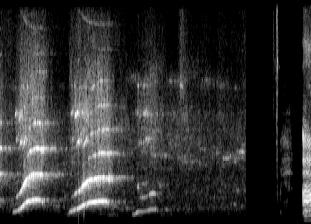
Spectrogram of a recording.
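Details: A female Javan gibbon (Hylobates moloch) from a regularly followed group gives her great call, or long song, at Gunung Halimun Salak, Java: long rising whooping notes that swell and then fade.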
